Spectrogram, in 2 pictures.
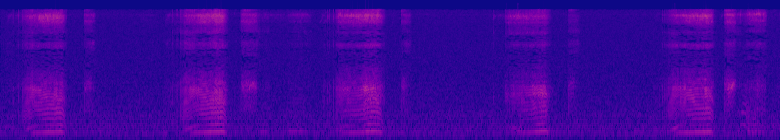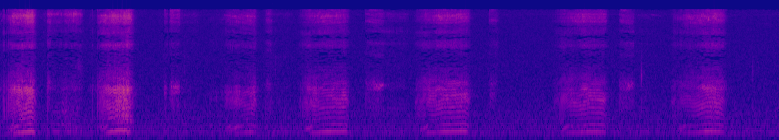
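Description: Repeated harsh, honking noises with each breath, about one every second or so, with quiet gaps between; noisy, abnormal breathing in a kitten.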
